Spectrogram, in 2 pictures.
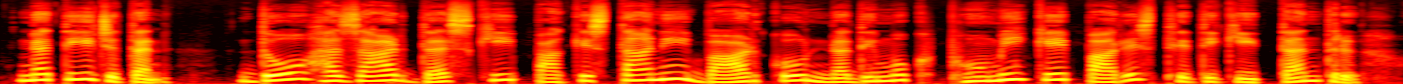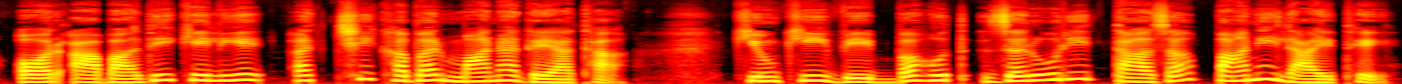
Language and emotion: Hindi, neutral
